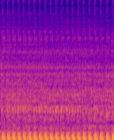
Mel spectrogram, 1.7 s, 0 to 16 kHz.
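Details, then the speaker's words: Bajaj BS6 auto-rickshaw on CNG, over 2 lakh km, after timing chain work: steady low idle thump about ten beats a second with light quick "chik chik" tick from the gas injector, which stops on petrol; normal. "ಚಿಕ್ ಚಿಕ್ ಚಿಕ್ ಅಂತ ಇರೋದು injector sound ಹ petrol ಬೇದಲ್ಲ"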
